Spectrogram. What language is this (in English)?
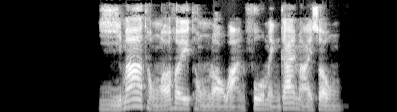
Cantonese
